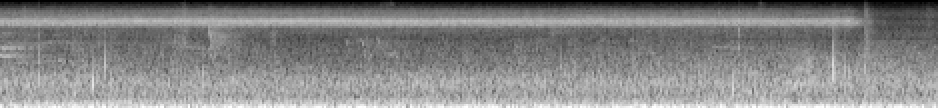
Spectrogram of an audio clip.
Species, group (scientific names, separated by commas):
Okanagana rimosa, Cicadidae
